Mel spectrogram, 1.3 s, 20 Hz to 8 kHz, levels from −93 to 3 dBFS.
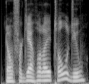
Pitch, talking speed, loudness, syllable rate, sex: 145 Hz, 265 wpm, -16 LUFS, 6.0 syllables/s, male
